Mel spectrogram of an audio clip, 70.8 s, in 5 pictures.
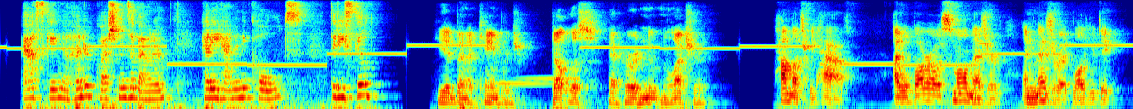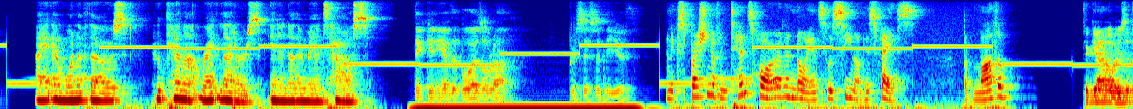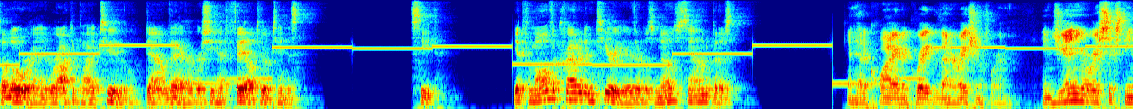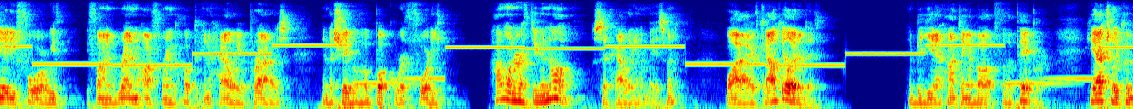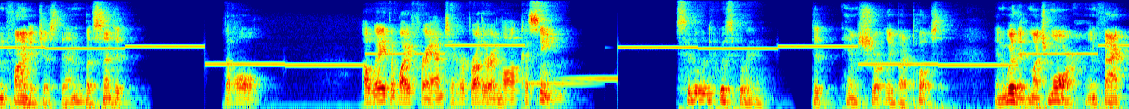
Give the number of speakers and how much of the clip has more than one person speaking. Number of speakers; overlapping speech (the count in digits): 7, no overlap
